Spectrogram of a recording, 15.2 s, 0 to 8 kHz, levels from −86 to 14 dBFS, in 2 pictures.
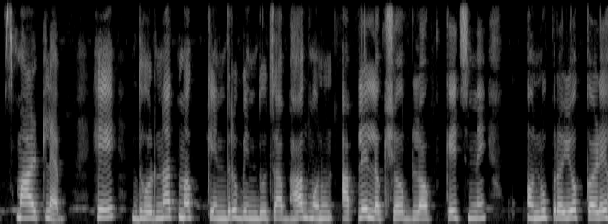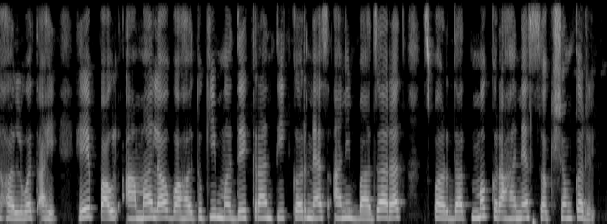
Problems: constant background noise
